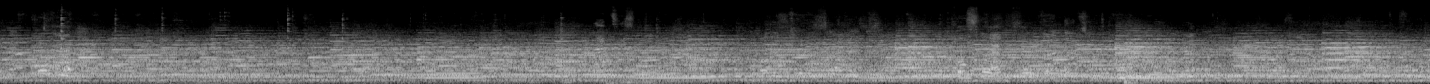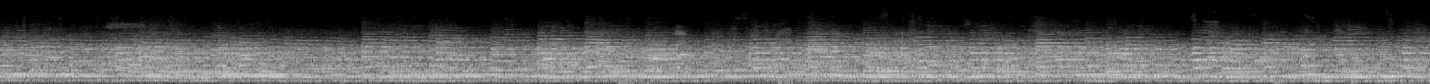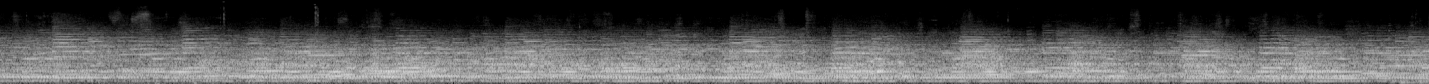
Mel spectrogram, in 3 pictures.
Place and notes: Poschiavo, Schweiz - Festtagsglocken mal zwei
Festtagsglocken mal zwei die sich konkurrenzieren auf der Piazza zwischen der Feier und dem Beginn des Nationalfeiertages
